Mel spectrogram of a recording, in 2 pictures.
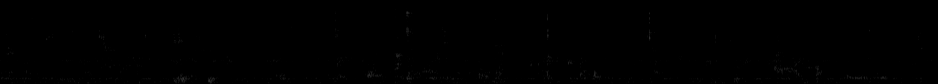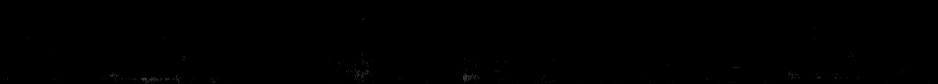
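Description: Faint eating sounds: wet chewing and small irregular mouth clicks and smacks as rice and chicken curry are eaten by hand.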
